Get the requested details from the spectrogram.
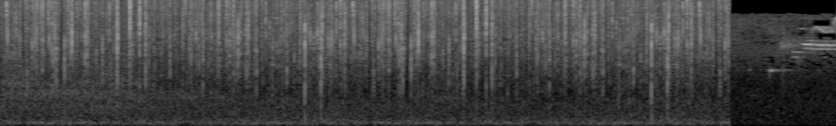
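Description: A gas flame roars and crackles from a leaking pipe.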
